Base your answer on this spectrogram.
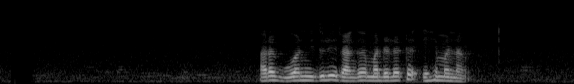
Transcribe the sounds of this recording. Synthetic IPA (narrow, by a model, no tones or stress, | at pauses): aɾəɡuʋanʋid̪uliɾaŋɡəmaɖələʈəʔeɦemənaŋ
